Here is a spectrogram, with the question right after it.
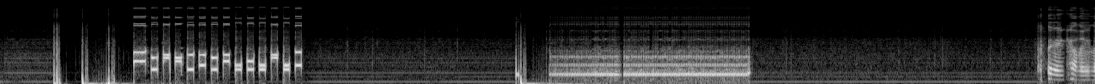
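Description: A phone line dials out to place a call back, with a burst of rapid dialing tones, a steady tone held for a couple of seconds and a low mains hum underneath, loud and clear.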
